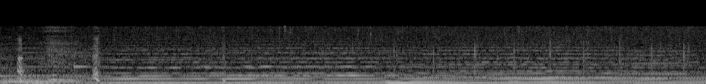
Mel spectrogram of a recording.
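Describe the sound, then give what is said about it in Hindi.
Steady rain falls continuously, a dense, even patter with a few sharper drops and taps standing out. No voices are heard; the sound stays at a constant moderate level throughout. “देखिए बारिश हो रही है।”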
